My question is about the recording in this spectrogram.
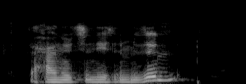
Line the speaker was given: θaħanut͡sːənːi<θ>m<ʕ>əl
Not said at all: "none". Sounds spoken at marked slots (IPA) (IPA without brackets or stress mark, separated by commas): θ, ð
